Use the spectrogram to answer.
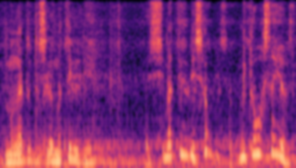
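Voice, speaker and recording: A man's voice: fairly high pitch, big pitch swings, moderate pace, crowd noise. A man playing a dismissive schoolboy urging a classmate along in a horror audio drama, over background noise. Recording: noisy, with ambience behind the voice.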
